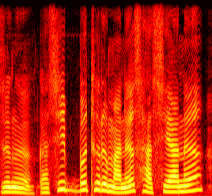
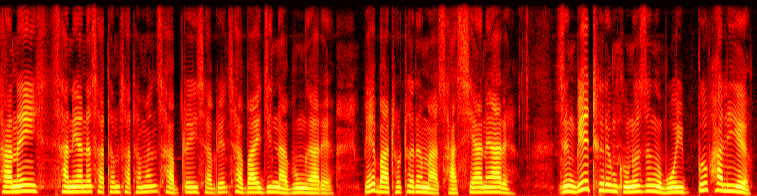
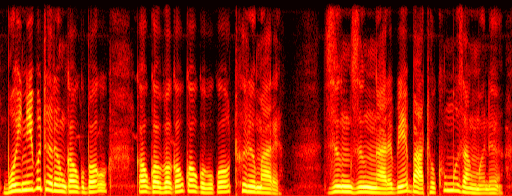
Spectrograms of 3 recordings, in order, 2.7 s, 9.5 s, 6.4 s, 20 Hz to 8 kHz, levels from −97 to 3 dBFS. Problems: none marked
